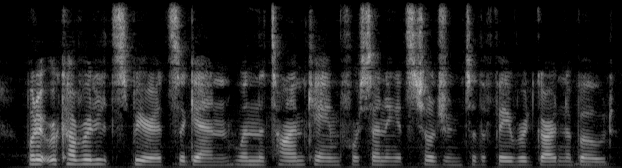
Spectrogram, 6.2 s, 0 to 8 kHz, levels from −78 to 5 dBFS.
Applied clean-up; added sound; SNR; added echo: none; none; none; none.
